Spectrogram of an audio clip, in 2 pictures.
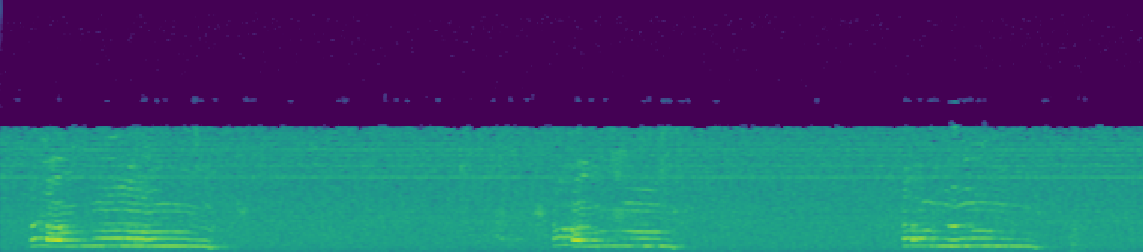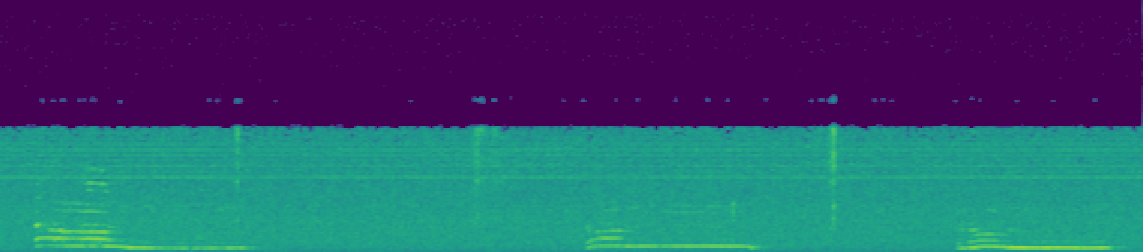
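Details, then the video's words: Domestic cat meowing: six drawn-out, clear, tonal meows, each lasting one to two seconds and arriving every two to three seconds, some level and some sliding downward at the end, in a quiet room. "WHEN CAT MEOWING AND PURRING"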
